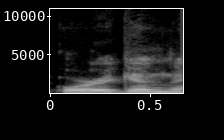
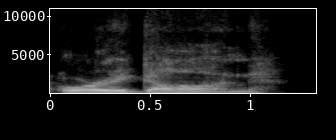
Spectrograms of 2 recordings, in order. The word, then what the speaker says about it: Oregon: we actually pronounce it Oregon there, not Oregon.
